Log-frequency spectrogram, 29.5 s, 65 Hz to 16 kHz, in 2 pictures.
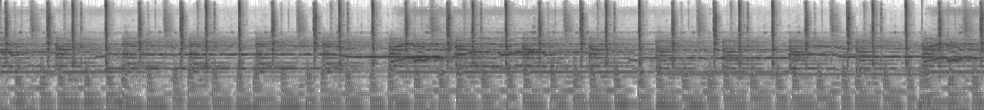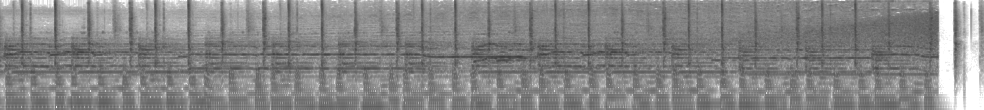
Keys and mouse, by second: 2.8 alt+click, 9.5 double click, 11.4 alt+click, 13.4 double click, 22.3 double click.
